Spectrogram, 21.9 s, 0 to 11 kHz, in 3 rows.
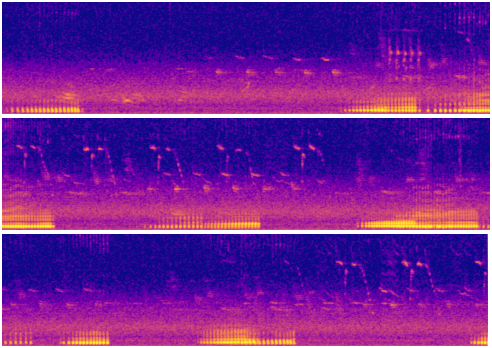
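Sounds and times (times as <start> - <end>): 
Common frogs croaking in an abandoned water-filled wash house in Fourcinet, France: 0.0 - 1.3, 5.0 - 8.3, 9.4 - 11.3, 12.6 - 16.4, 17.5 - 19.2, 21.5 - 21.9.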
